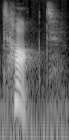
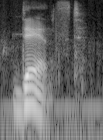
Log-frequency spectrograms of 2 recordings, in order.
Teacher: don't add an extra syllable the e in ed is silent the sound is voiceless you don't use your voice to say you don't feel vibration here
